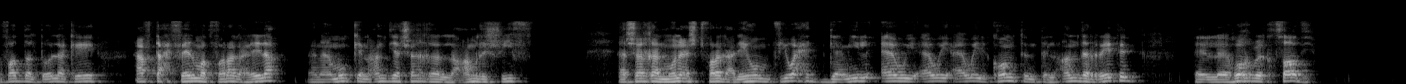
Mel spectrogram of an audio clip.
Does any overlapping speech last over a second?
No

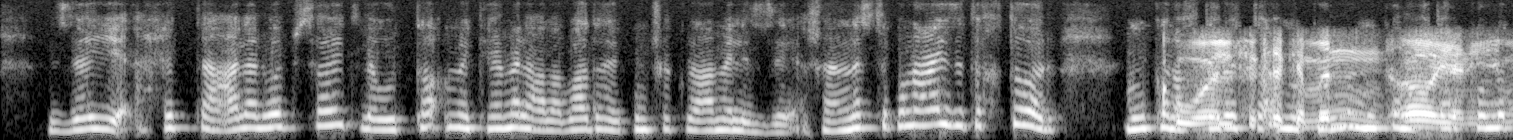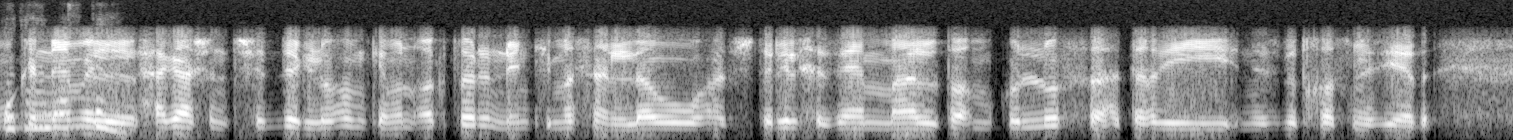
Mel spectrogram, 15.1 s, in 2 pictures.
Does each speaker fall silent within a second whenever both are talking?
No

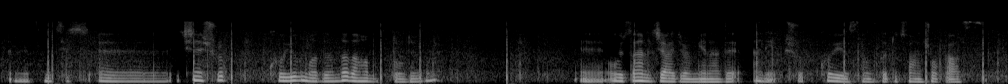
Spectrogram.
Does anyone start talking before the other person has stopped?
No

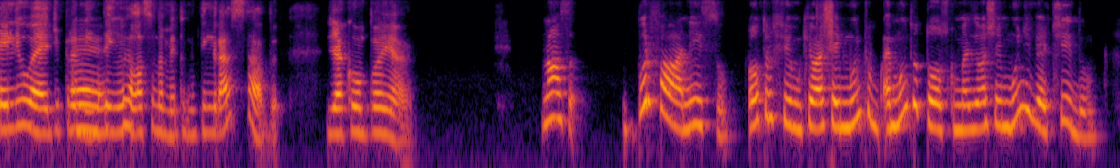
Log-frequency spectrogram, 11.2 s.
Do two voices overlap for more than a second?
No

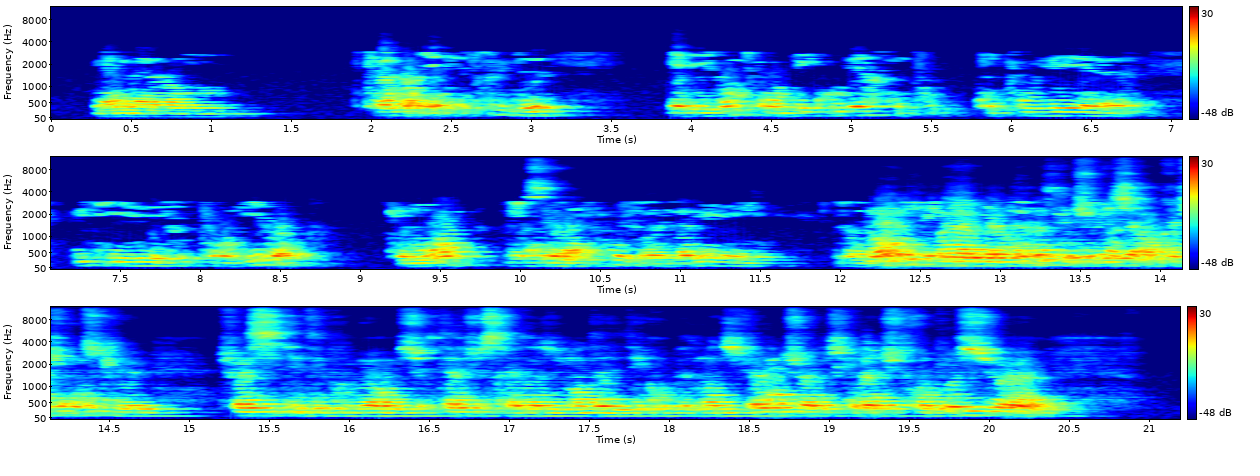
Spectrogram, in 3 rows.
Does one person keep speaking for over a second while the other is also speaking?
Yes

